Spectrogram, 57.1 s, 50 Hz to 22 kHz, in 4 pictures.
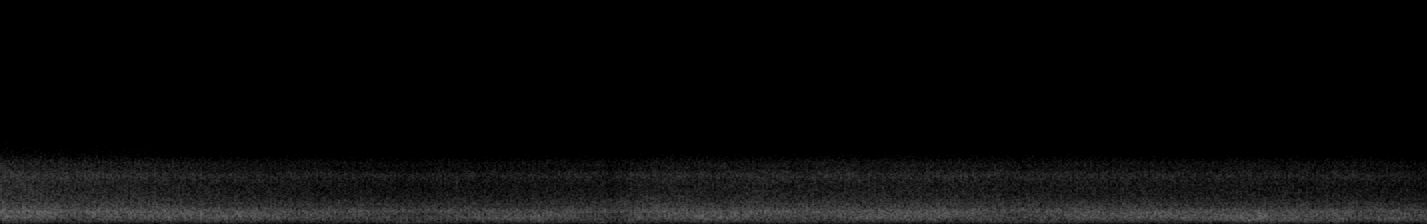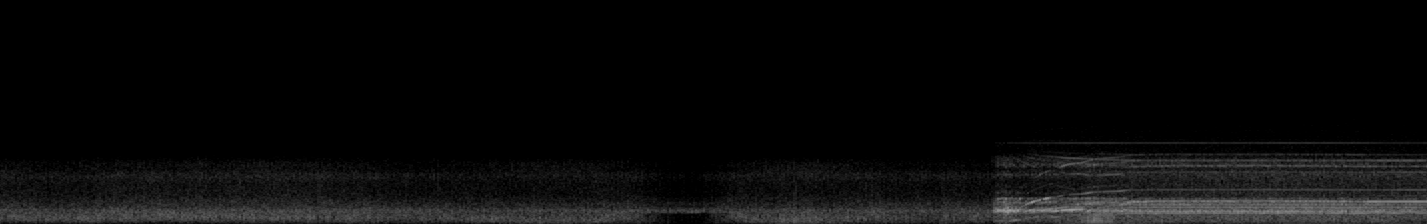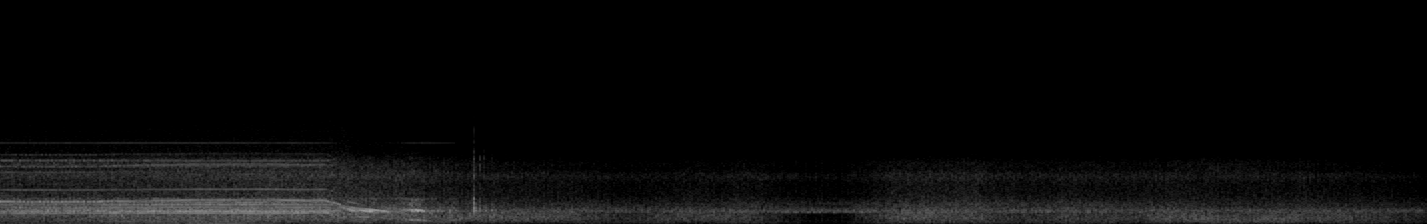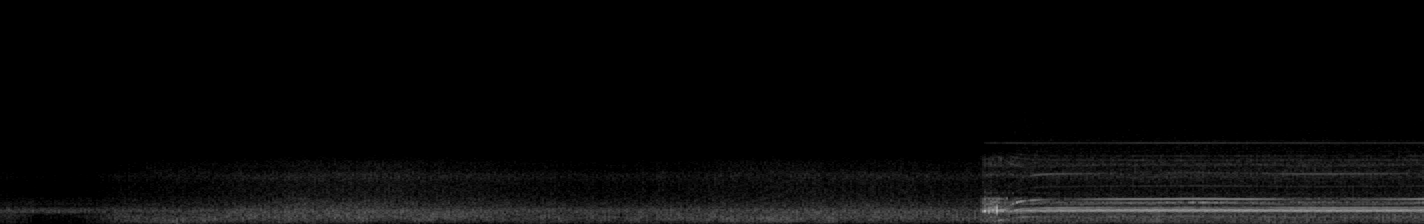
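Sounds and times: electric motor whine: 24.2 - 33.5, 52.6 - 57.0.

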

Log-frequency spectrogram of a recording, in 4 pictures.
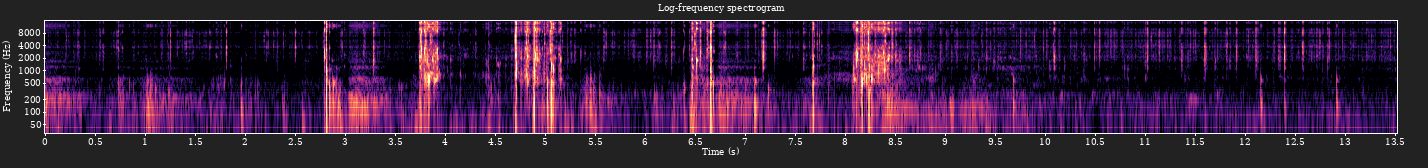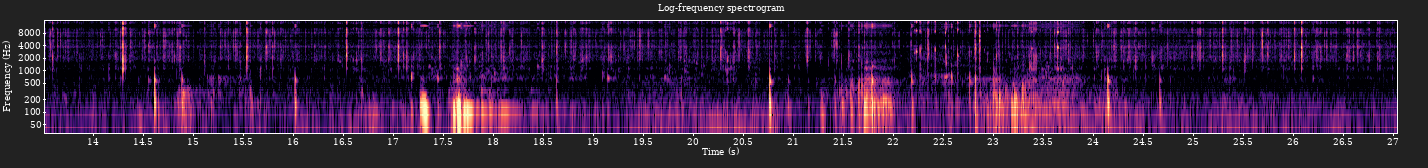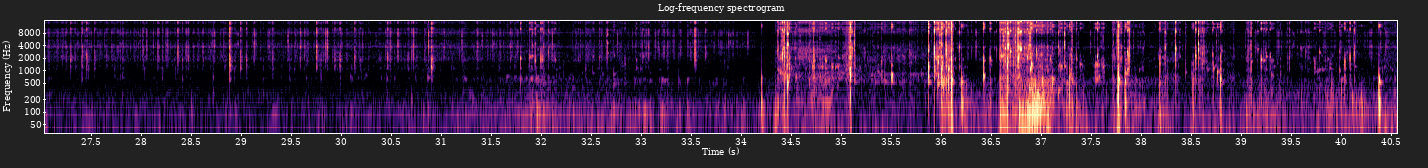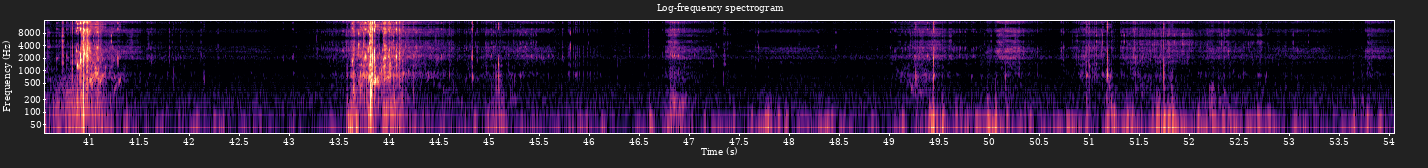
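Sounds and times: water sloshing and gurgling: 0.0 - 54.0
sharp splashes or knocks: 3.7 - 5.2, 7.7 - 8.8, 43.6 - 44.2.

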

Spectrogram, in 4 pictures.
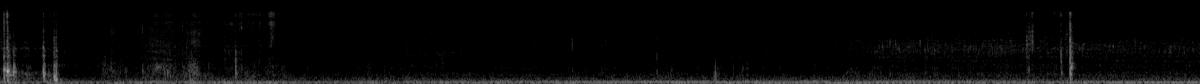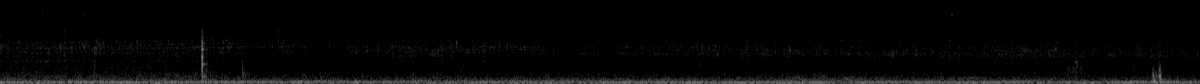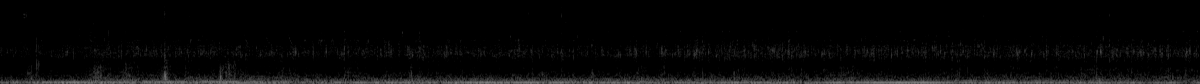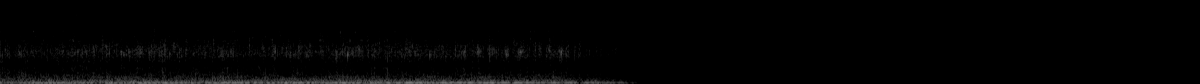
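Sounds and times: low forest rumble: 0.0 - 42.1
soft hiss of rain: 0.0 - 42.2
faint ticks of raindrops: 5.6 - 7.8, 20.7 - 41.9.

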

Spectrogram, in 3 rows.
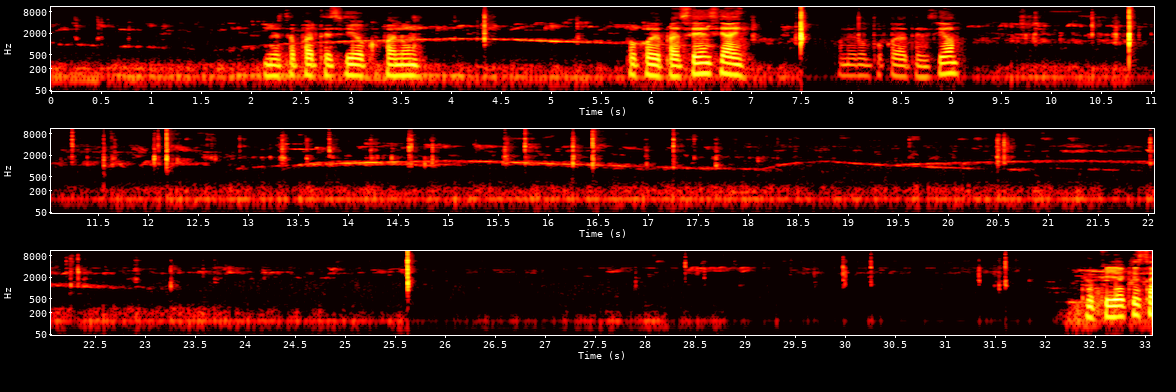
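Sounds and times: faint siren wailing: 0.0 - 29.2
plastic parts clicking and snapping: 4.1 - 5.6, 6.2 - 24.0, 25.5 - 25.9, 31.2 - 31.9.

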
